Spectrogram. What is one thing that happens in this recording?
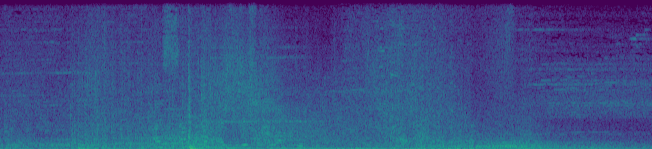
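Game spell effects crash and whoosh loudly.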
